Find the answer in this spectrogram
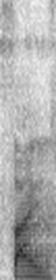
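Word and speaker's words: science: फिर साइंस, साइंस, तो यहां पर आप देख रहे हैं एस सी का ऐसे, यहां पे सी ई लिखा हुआ है, इसलिए स का उच्चारण कर रहे हैं, तो ये आपका अपवाद है। यहाँ पे एस सी का स्क ऐसे नहीं पढ़ रहे, स्क नहीं पढ़ रहे, ठीक है।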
